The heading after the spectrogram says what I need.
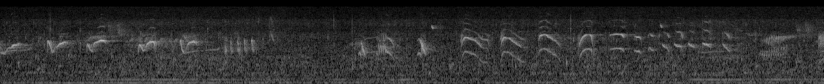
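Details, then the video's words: A chalk-browed mockingbird in Brazil sings a varied run of bright whistles, slurred notes and quick chattery phrases, mostly high-pitched, over a faint low hum. "O canto do sabia-do- campo"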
